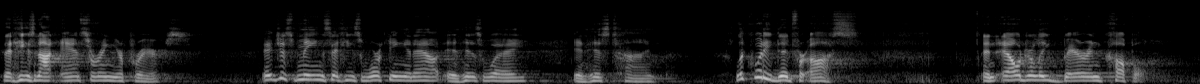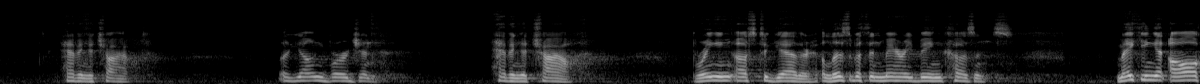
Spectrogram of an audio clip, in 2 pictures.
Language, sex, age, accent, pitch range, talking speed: English, male, 50-69, American, 135-175 Hz, 125 wpm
